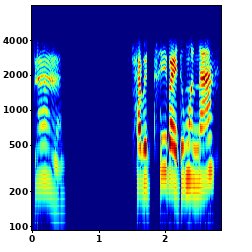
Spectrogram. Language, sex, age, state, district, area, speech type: Bodo, female, 45-60, Assam, Kokrajhar, urban, conversation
